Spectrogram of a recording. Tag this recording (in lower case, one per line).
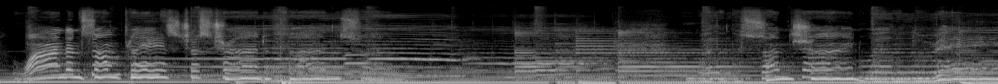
music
